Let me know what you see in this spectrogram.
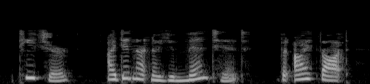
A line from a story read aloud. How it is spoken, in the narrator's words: Each one cried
